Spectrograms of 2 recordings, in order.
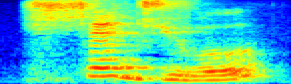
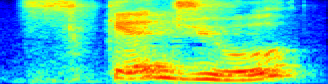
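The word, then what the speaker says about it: schedule: সময় অনেক কনফিউজ থাকি শেডিউল নাকি স্কেডিজউল দুটোই কারেক্ট শেডিউল হলো ব্রিটিশ স্কেডিউল হলো আমেরিকান সো এখন থেকে কিন্তু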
